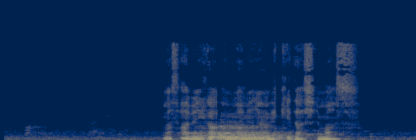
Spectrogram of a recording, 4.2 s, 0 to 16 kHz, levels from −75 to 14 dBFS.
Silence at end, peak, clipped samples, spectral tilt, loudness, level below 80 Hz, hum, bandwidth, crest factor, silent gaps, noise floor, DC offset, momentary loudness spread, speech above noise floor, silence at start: 0.65 s; -8 dBFS; under 0.1%; -7 dB/octave; -23 LUFS; -52 dBFS; none; 11.5 kHz; 18 dB; none; -52 dBFS; under 0.1%; 12 LU; 30 dB; 1.6 s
